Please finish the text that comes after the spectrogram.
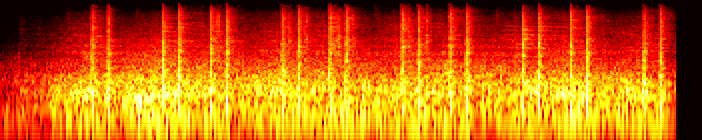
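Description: vehicle, train running on rails

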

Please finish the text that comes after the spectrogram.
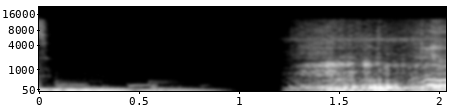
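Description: animal, lion roaring

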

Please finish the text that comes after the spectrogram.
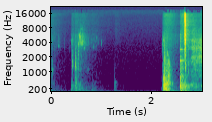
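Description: food or drink, sipping water

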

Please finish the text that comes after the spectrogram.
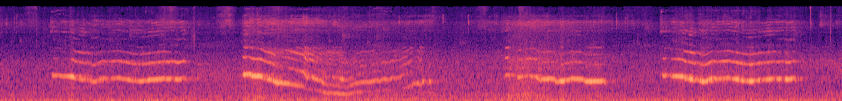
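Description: animal, puppy whimpering

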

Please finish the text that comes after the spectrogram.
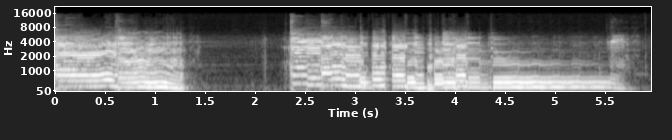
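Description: sound effect, electric guitar played dry

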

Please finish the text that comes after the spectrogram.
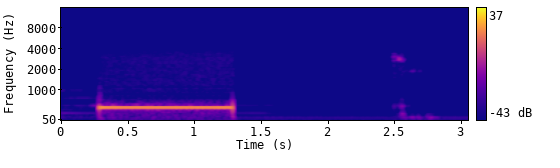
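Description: signal or alarm, telephone ringing tone

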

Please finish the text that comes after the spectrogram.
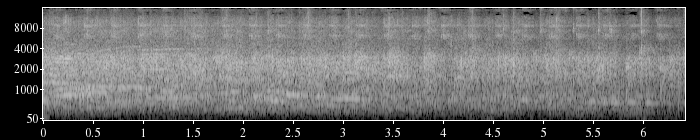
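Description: crowd, audience cheering and applauding

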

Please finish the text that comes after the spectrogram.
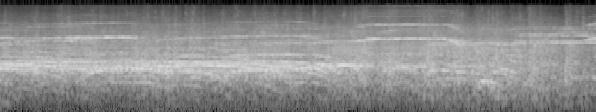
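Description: crowd, crowd roaring and applauding

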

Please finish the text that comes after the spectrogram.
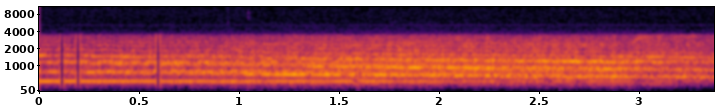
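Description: signal or alarm, air raid siren

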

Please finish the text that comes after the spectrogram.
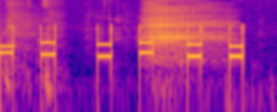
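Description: signal or alarm, telephone keypad dialing tones

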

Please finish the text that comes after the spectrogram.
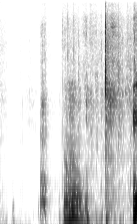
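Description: animal, dog whimpering

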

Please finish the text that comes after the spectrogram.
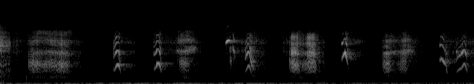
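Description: animal, monkeys calling

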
